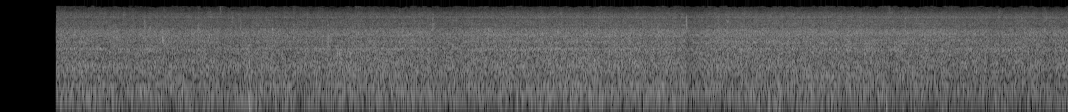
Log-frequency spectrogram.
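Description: Strong wind and driving rain of a tropical storm, a steady, dense rushing hiss.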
